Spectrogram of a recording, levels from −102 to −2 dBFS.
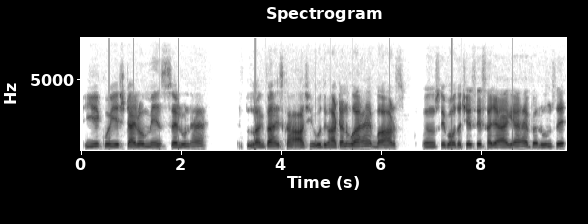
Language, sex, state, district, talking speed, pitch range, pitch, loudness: Hindi, male, Bihar, Begusarai, 150 wpm, 140-155 Hz, 150 Hz, -24 LUFS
